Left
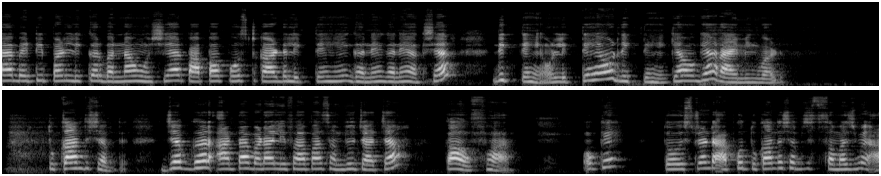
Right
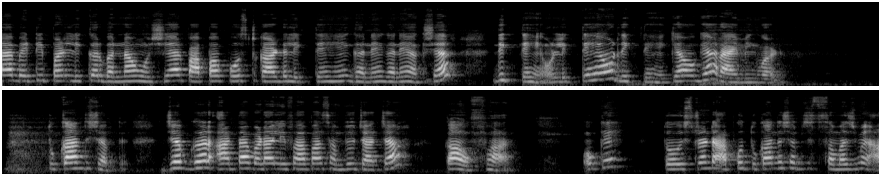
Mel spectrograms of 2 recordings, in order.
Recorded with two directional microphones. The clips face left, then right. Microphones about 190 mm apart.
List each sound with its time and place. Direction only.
0.0 s speech: 15° left (ahead or behind)
9.2 s a woman's voice: 20° left (ahead or behind)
